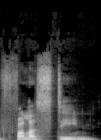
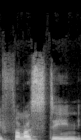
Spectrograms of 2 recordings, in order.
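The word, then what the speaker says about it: فلسطين: as a B, or in this case, it was changed into an F. So instead of Palestine, it became Falastin. And that is why Arabs will say Falastin instead of Palestine or Palestine.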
